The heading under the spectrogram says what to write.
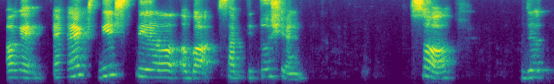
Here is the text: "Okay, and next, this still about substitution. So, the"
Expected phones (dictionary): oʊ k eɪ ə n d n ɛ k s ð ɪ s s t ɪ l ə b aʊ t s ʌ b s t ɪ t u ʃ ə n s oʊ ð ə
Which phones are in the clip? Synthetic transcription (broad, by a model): oʊ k eɪ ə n n ɛ k s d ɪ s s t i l ə b aʊ t s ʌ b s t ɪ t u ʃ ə n s oʊ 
